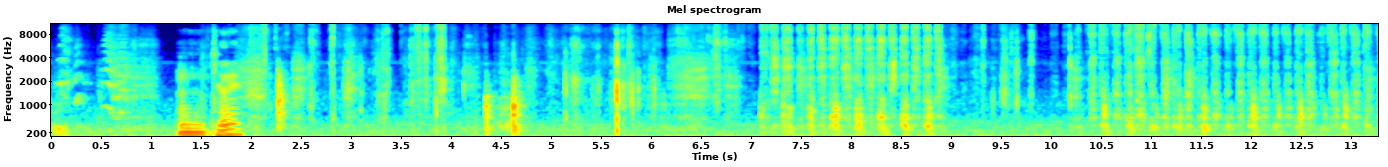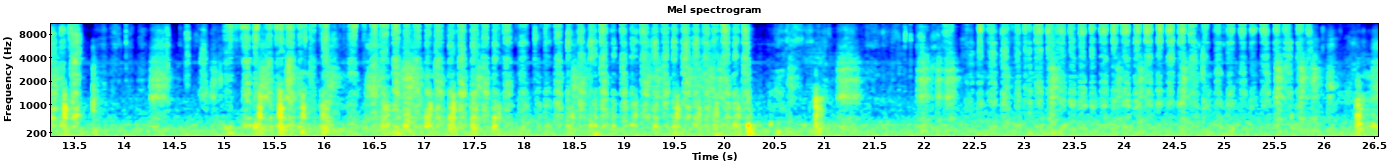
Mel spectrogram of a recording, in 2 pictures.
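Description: Acetone-soaked cloth rubbed back and forth over a Taurus 709 Slim's pistol slide, a scratchy scrubbing in runs of quick strokes with short pauses between. The rubbing is stripping the black coating off the slide's steel.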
